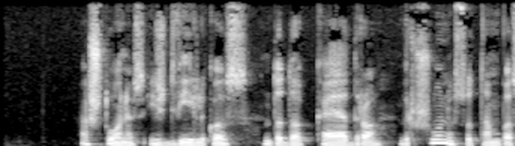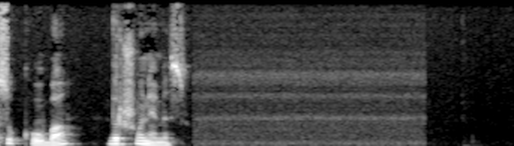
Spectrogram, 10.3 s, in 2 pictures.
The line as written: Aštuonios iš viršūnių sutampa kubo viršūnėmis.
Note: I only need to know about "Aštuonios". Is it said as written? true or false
true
